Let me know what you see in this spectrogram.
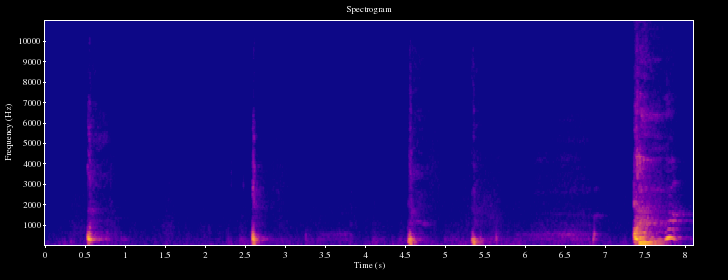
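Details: Person with sore throat and chest pain: five separate coughs at steady intervals, the last loudest and harshest, faint breathing between; repeated cough.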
